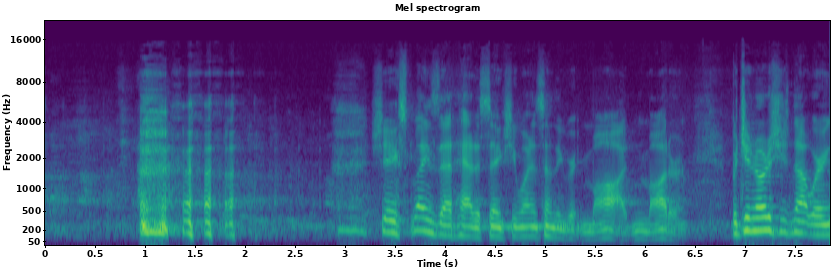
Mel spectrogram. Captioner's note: laughs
